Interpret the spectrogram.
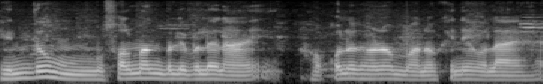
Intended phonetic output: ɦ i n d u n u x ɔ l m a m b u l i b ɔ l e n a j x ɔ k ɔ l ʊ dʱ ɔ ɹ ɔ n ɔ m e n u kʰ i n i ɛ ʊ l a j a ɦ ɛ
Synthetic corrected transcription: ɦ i n d u m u s ɔ l m a n b u l i b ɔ l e n a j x ɔ k ɔ l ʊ dʱ ɔ ɹ ɔ n ɔ m a n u kʰ i n i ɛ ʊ l a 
